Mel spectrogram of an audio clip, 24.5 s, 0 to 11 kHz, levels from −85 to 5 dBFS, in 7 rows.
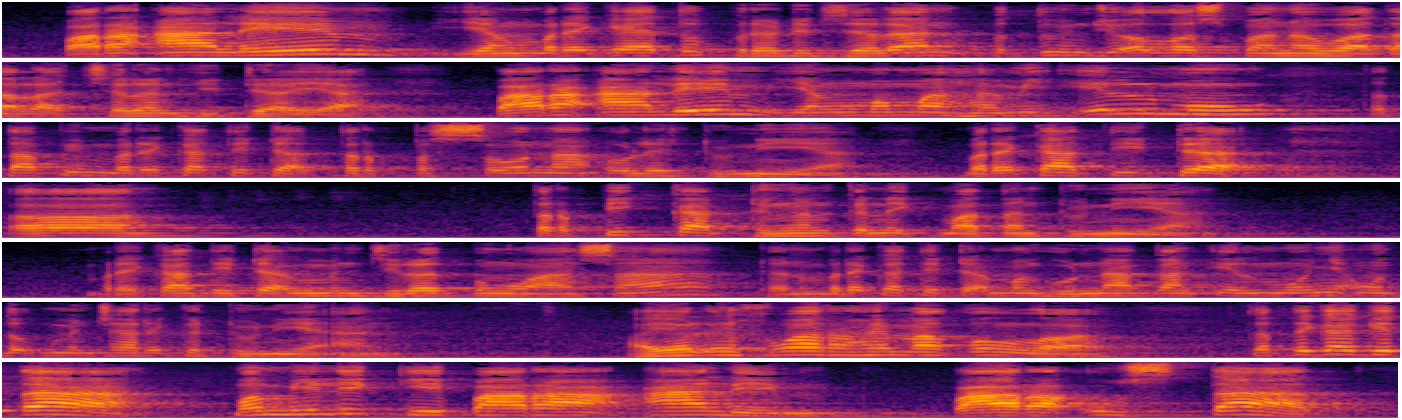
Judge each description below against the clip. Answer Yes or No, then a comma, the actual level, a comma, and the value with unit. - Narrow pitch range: No, average, 3.9 semitones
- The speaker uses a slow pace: No, average, 135 wpm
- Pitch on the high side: No, medium, 160 Hz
